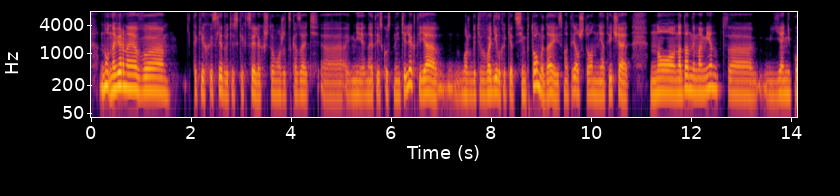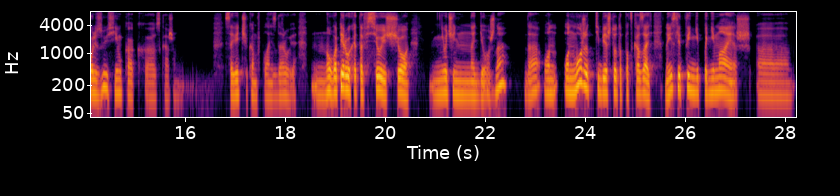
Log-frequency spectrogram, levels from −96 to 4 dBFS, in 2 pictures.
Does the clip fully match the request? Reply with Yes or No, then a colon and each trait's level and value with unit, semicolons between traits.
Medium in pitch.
No: low, 130 Hz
